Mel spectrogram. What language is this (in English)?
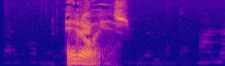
Galician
